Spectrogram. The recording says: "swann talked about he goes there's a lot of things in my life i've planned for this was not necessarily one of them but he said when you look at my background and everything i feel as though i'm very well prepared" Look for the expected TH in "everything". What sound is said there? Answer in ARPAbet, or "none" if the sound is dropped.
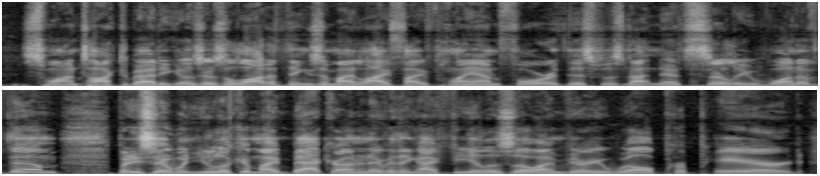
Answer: TH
